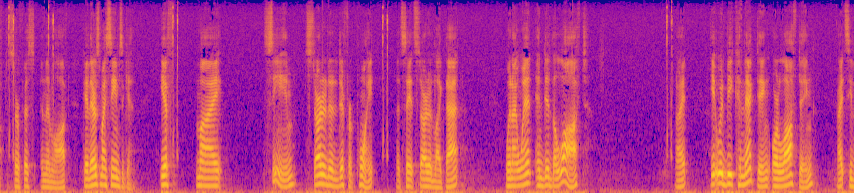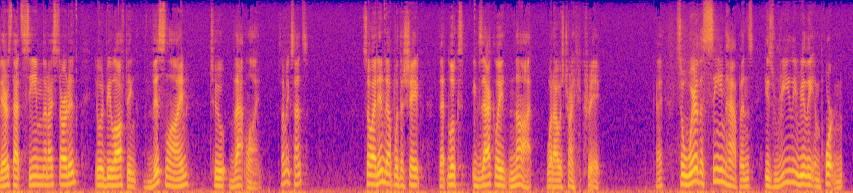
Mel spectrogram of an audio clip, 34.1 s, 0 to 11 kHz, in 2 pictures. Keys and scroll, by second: 10.8 Return.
